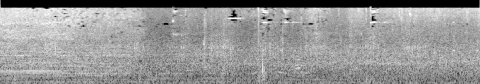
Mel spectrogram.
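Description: Steady road traffic noise heard from a moving bicycle, with one short click about three seconds in.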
